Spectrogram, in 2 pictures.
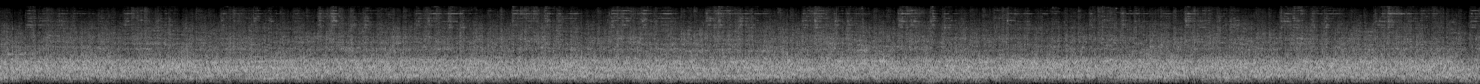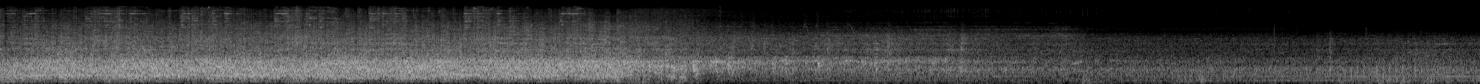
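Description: Passenger coaches of an express train passing at speed close by: a loud rush of wheels on rails with a steady clickety-clack of wheels over rail joints. About three-quarters of the way through, the sound drops to a much quieter, more distant train noise.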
